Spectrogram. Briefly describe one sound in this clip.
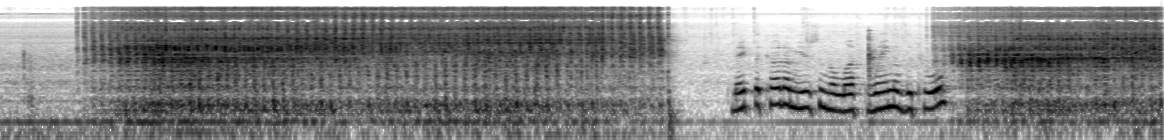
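A gouge cuts into spinning wood on a lathe with a loud, rough scraping hiss.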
